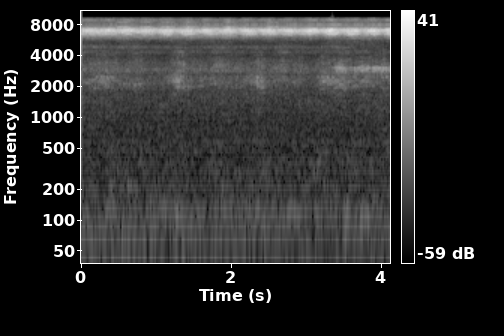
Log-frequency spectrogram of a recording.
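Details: Short stretch of cricket song at night: a bright, sustained, high trill, with quieter, lower pulsing chirps wavering below it and a faint low background hum.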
